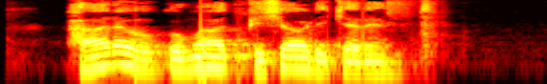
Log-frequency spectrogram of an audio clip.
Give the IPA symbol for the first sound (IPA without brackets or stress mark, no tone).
h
